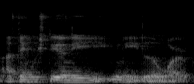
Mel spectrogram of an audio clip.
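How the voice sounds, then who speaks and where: A man's voice: lowish voice, level tone, fast, creaky, mellow, echoey room. A man in his thirties, a podcast co-host in casual chat, talking in a laid-back, rambling way with lots of fillers. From St. Louis, Missouri. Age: 30s.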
